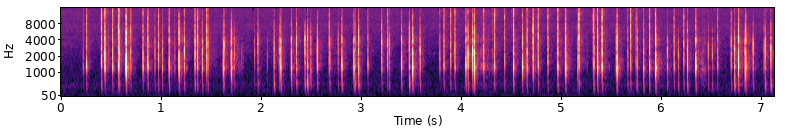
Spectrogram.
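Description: Long nails rapidly tap the front and edges of a large, flat, white, hollow cardboard palette box (a Jaclyn Hill Palette sleeve) held up in both hands. Quick runs of short, dry, clicky taps with a hollow midrange tone and bright edges come in bursts with brief pauses, each tap dying almost instantly with no low-end thump.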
